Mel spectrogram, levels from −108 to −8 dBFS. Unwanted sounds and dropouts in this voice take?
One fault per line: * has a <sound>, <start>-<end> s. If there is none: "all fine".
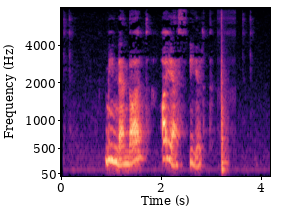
* has a thud, 3.2-3.4 s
